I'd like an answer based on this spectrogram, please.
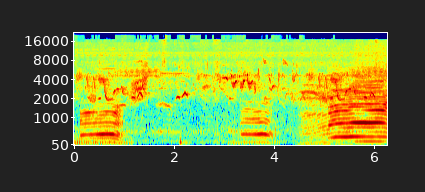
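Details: Herd of dozens of cattle migrating toward green pasture; three lowing moos, two short and one longer rising at the end, spaced a couple of seconds apart, while small birds chatter continuously in the background.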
